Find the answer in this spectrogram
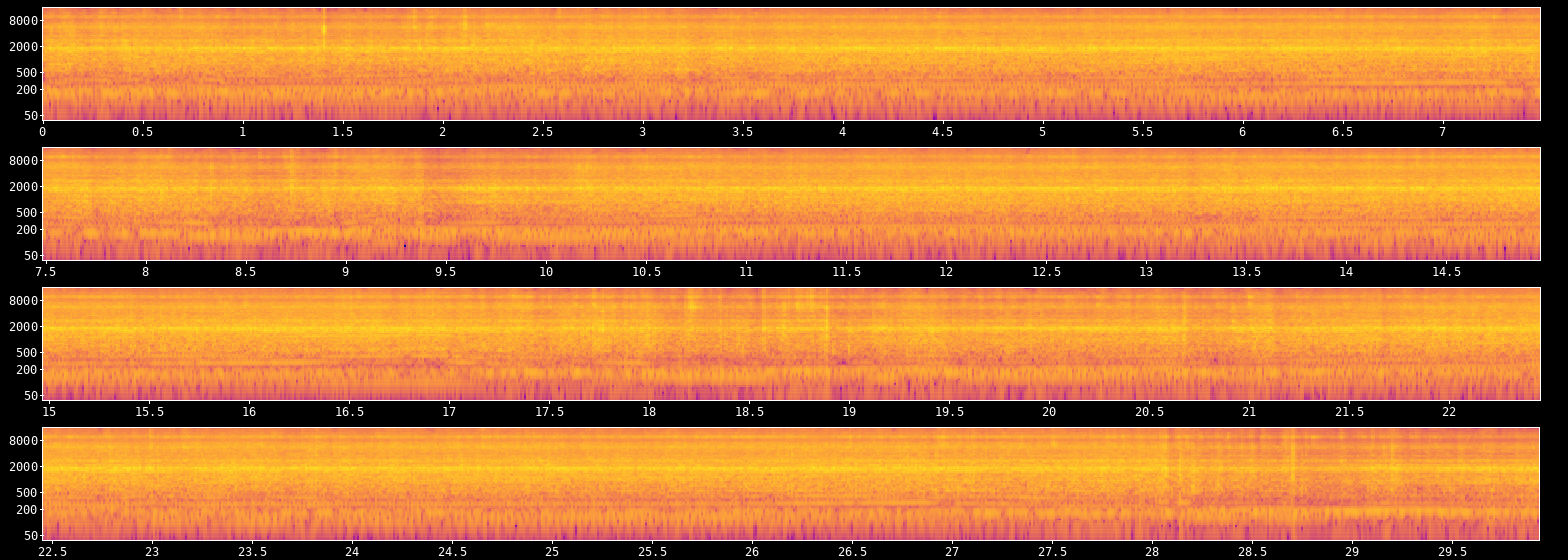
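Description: Racing stockcar's engine heard from inside the cockpit, running hard the whole time, its pitch dropping and climbing again about every ten seconds.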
